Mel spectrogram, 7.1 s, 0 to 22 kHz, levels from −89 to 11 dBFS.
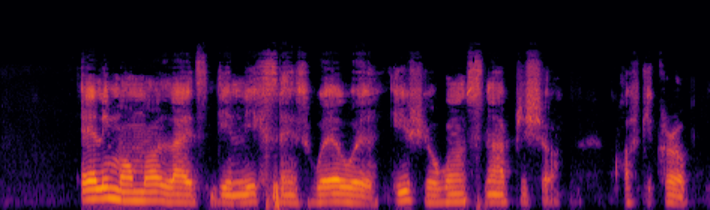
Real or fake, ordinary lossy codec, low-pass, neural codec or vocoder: fake; none; 10.8 kHz; codec, 24 kHz, 0.9 kbps, WavTokenizer, medium speech release version 1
